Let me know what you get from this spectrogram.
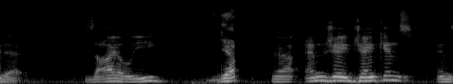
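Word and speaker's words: Xia Li: Zia Lee.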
